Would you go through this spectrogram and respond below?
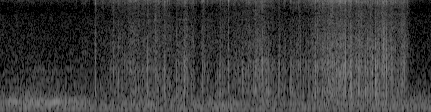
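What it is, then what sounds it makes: Plastic zip bag of coarse salt. A thin dark wooden pointer traces and scratches lines through a layer of coarse sea salt inside a small clear plastic ziploc bag lying flat on grey fabric, while a hand holds the bag still. The result is a quiet, continuous gritty crinkling and scratching with a bright, hissy edge. It swells a little louder toward the end before easing off.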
